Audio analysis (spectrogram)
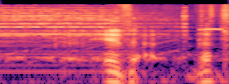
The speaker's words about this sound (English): And when you say that and the bell rings, what the hell kind of bell was that?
